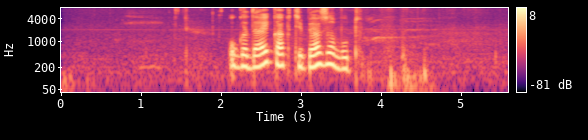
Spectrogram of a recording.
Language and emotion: Russian, neutral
